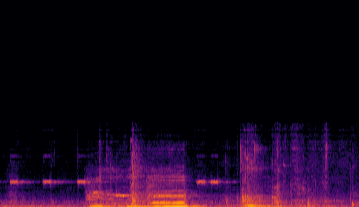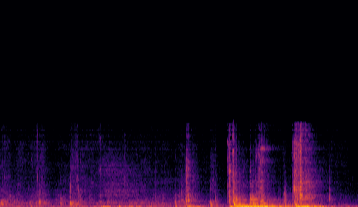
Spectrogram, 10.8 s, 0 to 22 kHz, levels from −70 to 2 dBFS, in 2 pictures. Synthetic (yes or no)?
yes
